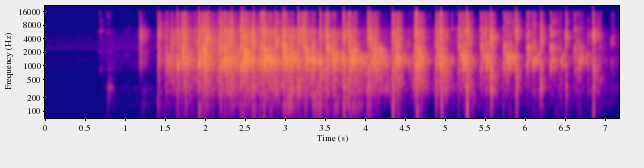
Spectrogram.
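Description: Audience applauding: dense clapping starts about a second in, holds steady, then thins out to a few scattered claps near the end.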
